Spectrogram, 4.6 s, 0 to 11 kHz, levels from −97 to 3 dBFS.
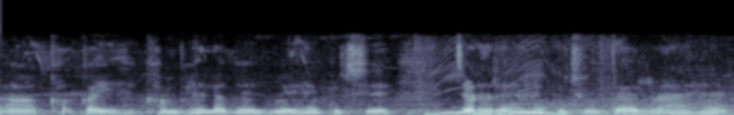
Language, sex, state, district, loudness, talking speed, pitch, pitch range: Hindi, female, Punjab, Kapurthala, -16 LUFS, 180 wpm, 180 Hz, 175-190 Hz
